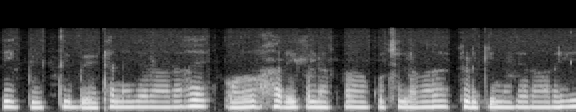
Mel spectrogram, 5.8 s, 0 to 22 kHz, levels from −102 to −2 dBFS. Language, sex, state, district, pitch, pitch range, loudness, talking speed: Hindi, female, Jharkhand, Jamtara, 190 Hz, 190-195 Hz, -16 LUFS, 195 wpm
